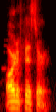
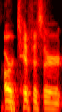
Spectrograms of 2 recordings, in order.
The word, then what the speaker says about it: artificer: to you well it's the stress should be on the penultimate syllable which is the second to last one which is f artificer so part of the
